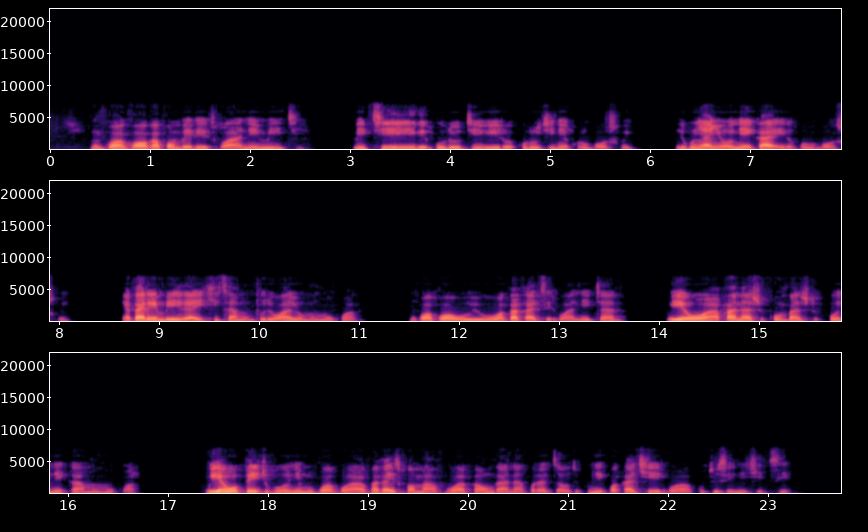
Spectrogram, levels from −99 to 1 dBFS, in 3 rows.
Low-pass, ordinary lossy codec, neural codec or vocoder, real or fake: 7.2 kHz; AAC, 48 kbps; codec, 16 kHz, 4 kbps, FunCodec, trained on LibriTTS, 50 frames a second; fake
